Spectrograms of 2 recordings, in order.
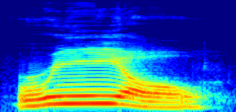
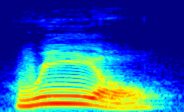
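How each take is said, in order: First: The word is said slowly and drawn out. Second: The word is said at a normal pace.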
